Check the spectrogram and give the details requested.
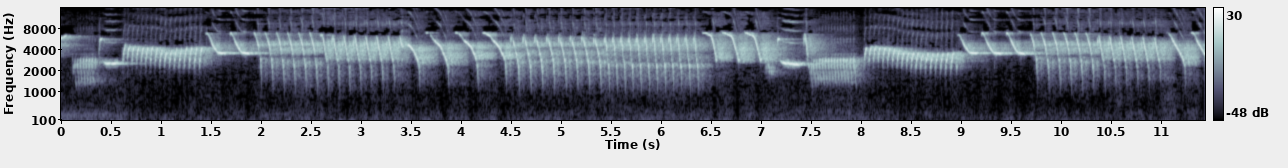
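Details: Canto de canário belga used as training: continuous loud varied song of fast rolling trills, downslurred whistles and buzzy rattles, with brief shifts between phrases.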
